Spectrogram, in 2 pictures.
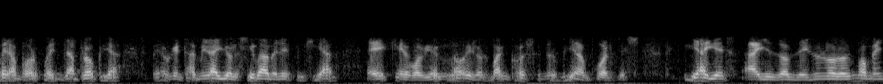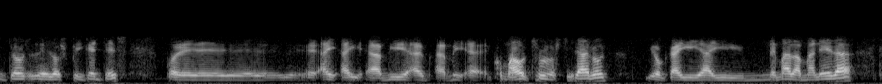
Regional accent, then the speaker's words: Basque Country, Spain; somos del movimiento obrero, somos de Ezkeraldea, donde tantas huelgas, tantas manifestaciones, tantos paros

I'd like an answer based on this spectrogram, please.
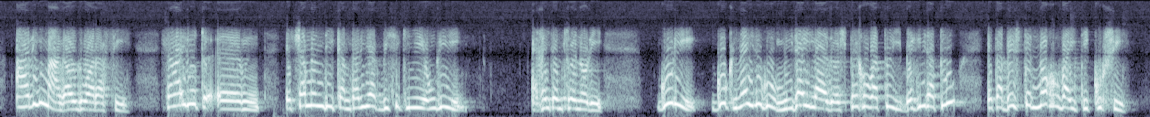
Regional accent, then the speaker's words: Navarre, Spain; Nafarra naiz baina Euskal Herrikoa.

